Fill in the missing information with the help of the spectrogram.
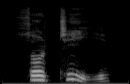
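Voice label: "sorti", Swedish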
